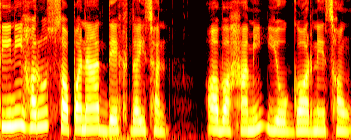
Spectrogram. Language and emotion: Nepali, neutral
